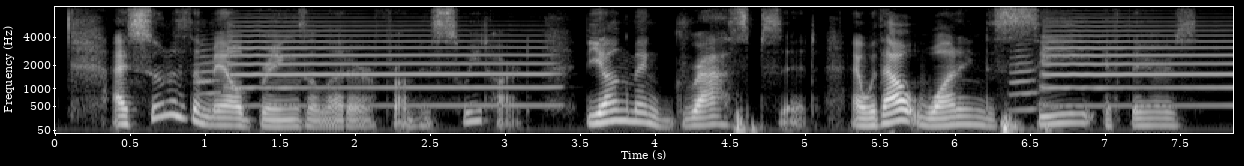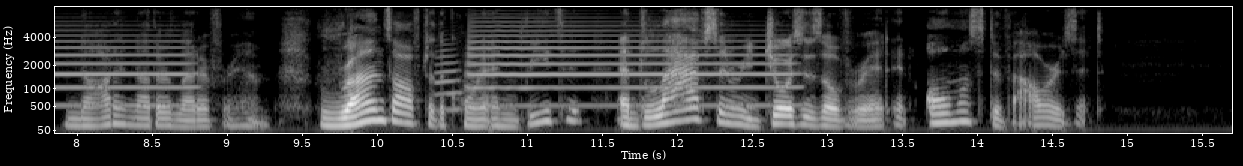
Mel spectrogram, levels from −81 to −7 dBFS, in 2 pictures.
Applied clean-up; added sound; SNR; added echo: none; Trumpet; 6 dB; none.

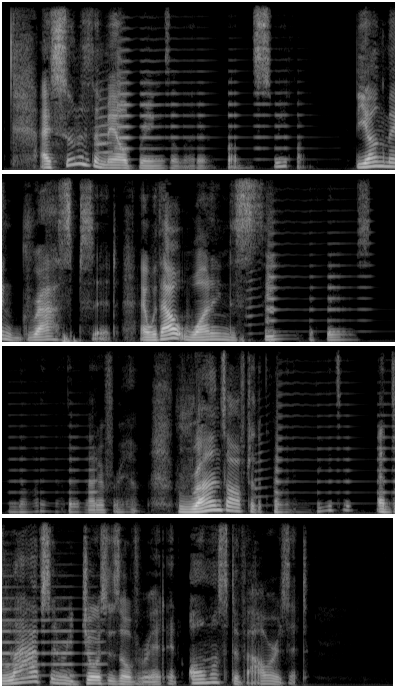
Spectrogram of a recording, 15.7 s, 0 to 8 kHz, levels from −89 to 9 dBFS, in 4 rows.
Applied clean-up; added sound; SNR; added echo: neural mask model RNNoise.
